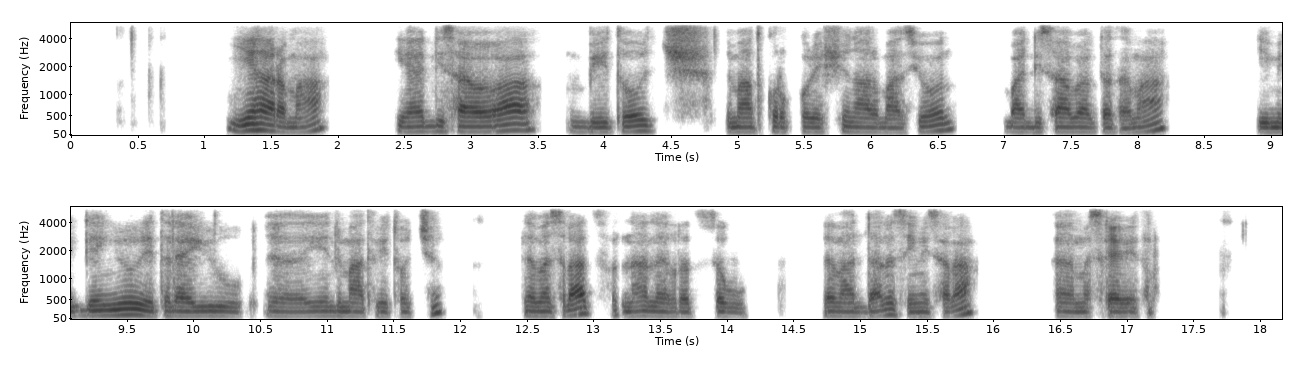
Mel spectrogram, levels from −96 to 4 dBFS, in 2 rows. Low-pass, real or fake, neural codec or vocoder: 5.4 kHz; fake; codec, 16 kHz in and 24 kHz out, 1 kbps, XY-Tokenizer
